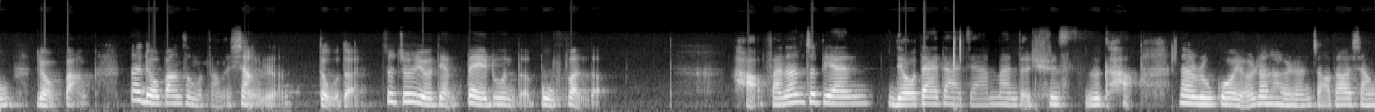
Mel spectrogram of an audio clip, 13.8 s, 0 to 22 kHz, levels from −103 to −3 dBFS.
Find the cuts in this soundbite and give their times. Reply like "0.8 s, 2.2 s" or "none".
9.9 s

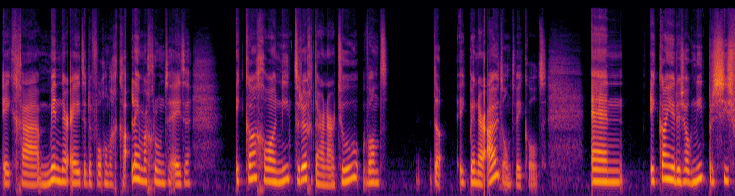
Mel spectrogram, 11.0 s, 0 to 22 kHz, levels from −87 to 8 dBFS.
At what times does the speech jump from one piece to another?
6.8 s

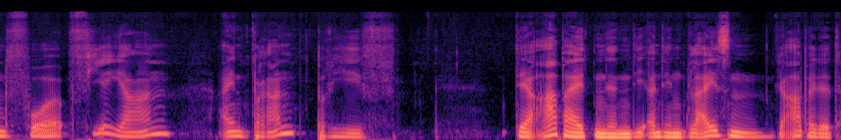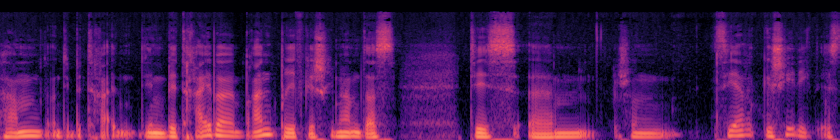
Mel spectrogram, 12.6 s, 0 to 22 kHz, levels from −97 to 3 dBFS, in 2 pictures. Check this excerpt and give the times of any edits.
none

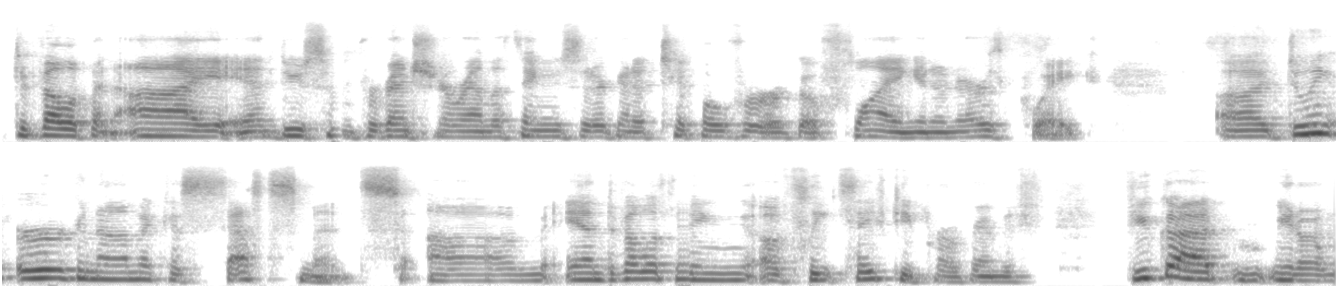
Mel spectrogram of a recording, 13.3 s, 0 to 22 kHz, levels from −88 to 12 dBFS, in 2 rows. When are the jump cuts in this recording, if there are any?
none

